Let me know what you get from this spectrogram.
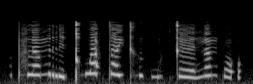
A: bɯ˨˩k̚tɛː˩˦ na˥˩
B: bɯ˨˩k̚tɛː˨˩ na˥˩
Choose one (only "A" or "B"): B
